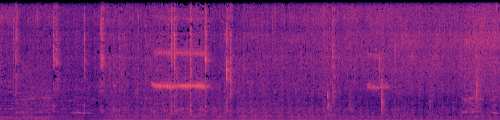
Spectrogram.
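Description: Carrots sizzling softly in an aluminium wok, with a spoon scraping and stirring at the start, over a steady low hum. A few short high tones and light clicks come and go.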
